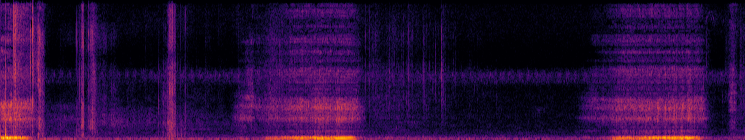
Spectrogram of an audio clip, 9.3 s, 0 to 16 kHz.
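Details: Two loud, rough snores on inhalation, roughly 14 a minute, with quiet pauses between; ordinary human snoring.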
